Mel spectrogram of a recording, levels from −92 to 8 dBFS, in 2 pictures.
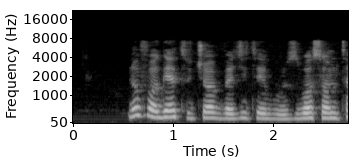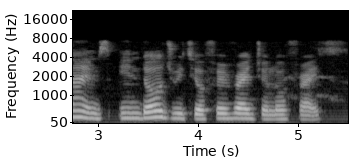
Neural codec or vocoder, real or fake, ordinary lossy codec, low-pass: none; real; AAC, 64 kbps; 7.2 kHz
